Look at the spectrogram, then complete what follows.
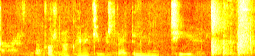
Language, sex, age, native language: Icelandic, female, 11, Icelandic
